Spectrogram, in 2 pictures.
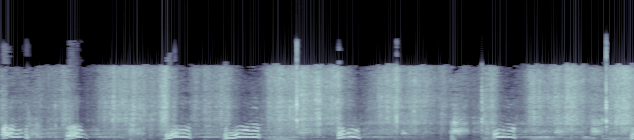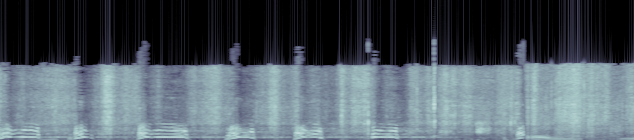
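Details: Female Bluetick Coonhound on a coon hunt gives loud, choppy, rising-and-falling barks at irregular intervals. A sustained droning note runs underneath, and a lower voice briefly mixes in near the end.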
